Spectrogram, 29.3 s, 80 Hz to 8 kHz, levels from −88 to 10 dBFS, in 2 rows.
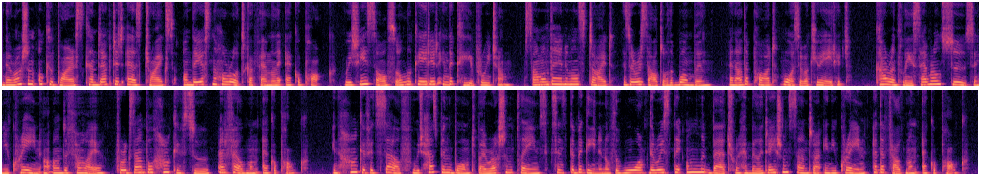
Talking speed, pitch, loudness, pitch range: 160 wpm, 230 Hz, -17 LUFS, 210-260 Hz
